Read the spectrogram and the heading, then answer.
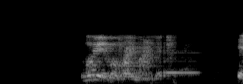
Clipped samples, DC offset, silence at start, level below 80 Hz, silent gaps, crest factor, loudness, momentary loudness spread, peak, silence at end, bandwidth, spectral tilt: under 0.1%; under 0.1%; 0.8 s; -78 dBFS; none; 20 dB; -32 LUFS; 16 LU; -14 dBFS; 0 s; 4.3 kHz; 0.5 dB/octave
